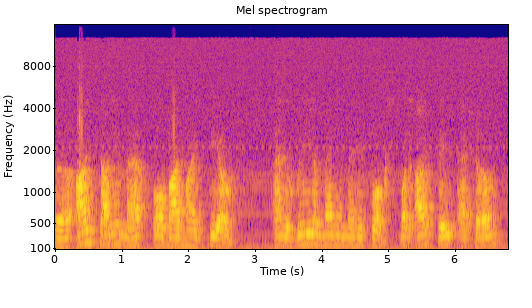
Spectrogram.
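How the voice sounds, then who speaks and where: Over noticeable background noise and audible room echo, a man with a fairly high pitch speaks at a very slow pace with fairly even intonation. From China. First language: Chinese. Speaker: self-taught mathematician, video lecturer. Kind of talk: lecture. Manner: halting, many fillers.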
